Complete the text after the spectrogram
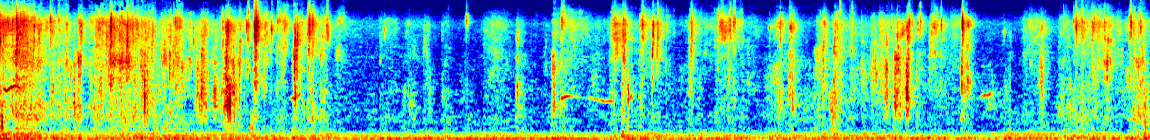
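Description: A monkey walks through rustling dry leaves and grass.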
